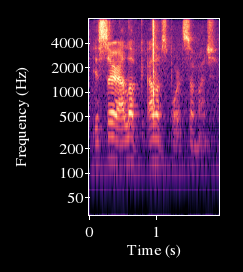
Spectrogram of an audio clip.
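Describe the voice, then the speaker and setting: A man's voice: mid-range voice, fairly even intonation, normal speed, creaky, fairly bright tone, recorded from a distance, a little hiss or hum, low-quality recording. A man in his twenties giving casual golf tips on a livestream in his backyard, friendly and easygoing, calling viewers buddy and bro. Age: 20s. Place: backyard outdoors.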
